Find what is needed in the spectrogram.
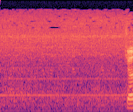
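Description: Steady background hum and hiss of a busy exhibition hall, with one faint steady tone running through it and no distinct knocks or clicks. A man's voice begins right at the end.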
